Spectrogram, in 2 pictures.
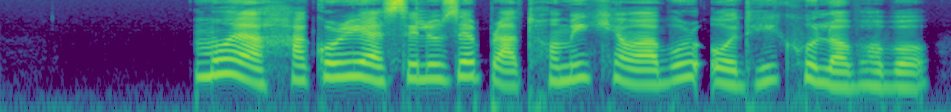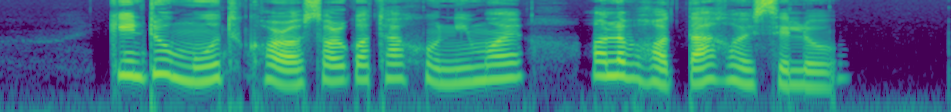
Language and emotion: Assamese, sad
